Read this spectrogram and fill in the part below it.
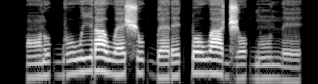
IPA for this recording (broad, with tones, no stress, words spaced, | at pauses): ɔ̃˨ɾu˨ɡ͡bu˨˦wi˦ ɾa˦˨ wɛ˨˦ʃu˧ ɡ͡bɛ˨ɾe˧k͡po˦wa˦˨ d͡ʒo˨ɡ͡bũ˨ne˨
